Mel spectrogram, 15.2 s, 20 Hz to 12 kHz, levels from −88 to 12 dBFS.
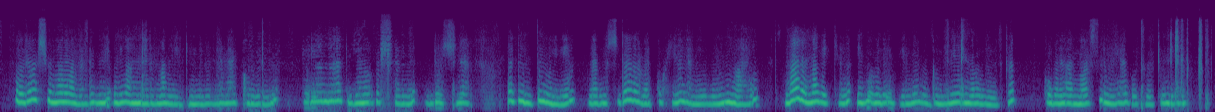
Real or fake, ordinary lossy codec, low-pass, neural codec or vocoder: fake; Opus, 16 kbps; 7.2 kHz; codec, 16 kHz, 0.5 kbps, FreqCodec, smaller model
